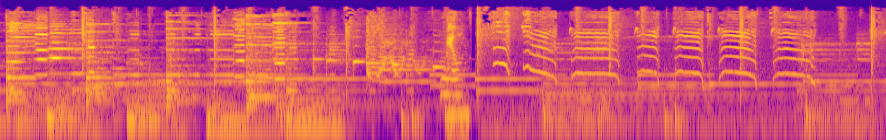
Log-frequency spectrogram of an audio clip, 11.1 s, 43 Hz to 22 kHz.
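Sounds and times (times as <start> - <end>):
background music: 0.0 - 11.0
puppy whimpering: 5.5 - 10.4.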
